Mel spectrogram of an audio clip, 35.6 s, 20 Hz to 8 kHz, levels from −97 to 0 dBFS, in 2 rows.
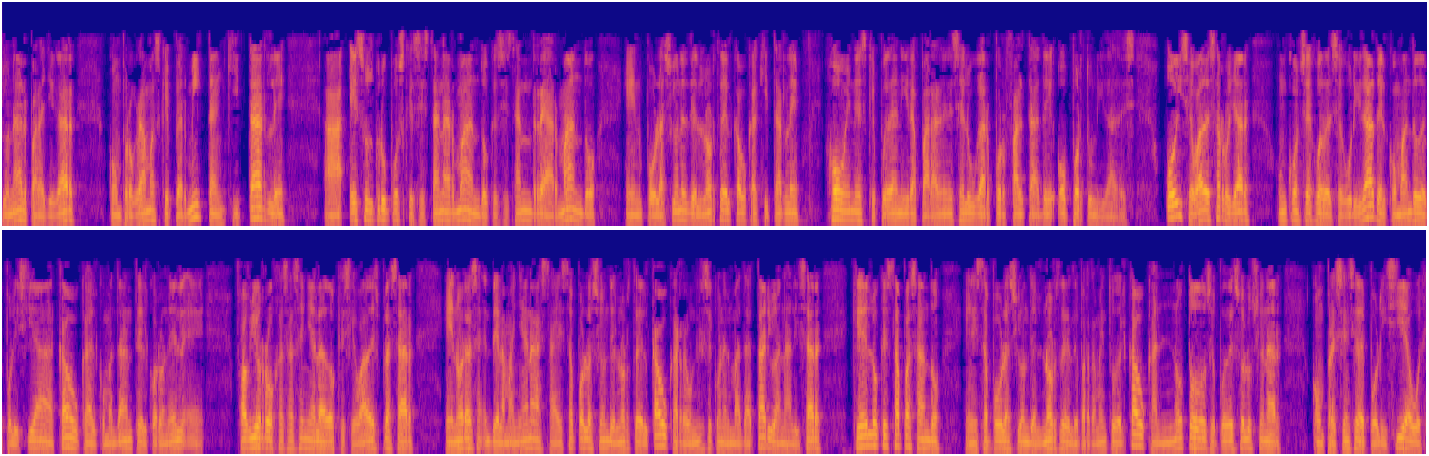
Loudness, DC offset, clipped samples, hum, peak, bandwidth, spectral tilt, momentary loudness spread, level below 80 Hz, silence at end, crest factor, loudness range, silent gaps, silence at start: -25 LUFS; under 0.1%; under 0.1%; none; -4 dBFS; 5.4 kHz; -11 dB/octave; 8 LU; -48 dBFS; 0 s; 22 dB; 2 LU; none; 0 s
